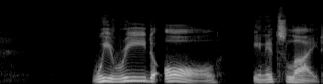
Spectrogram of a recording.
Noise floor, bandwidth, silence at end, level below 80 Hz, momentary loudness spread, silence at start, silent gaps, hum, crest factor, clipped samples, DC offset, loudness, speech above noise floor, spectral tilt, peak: -75 dBFS; 13 kHz; 0.05 s; -64 dBFS; 15 LU; 0.95 s; none; none; 16 dB; under 0.1%; under 0.1%; -25 LUFS; 51 dB; -6 dB/octave; -10 dBFS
